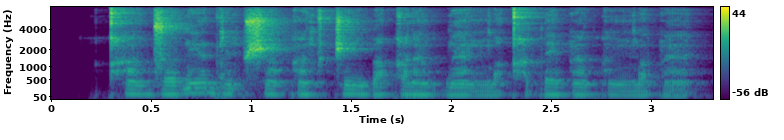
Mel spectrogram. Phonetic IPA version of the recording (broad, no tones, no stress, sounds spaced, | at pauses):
qʰ æ̃ l d͡z o ɗ ĩ ə̯ ɡ w ĩ p ʃ ĩː q ĩ t͡s t͡ʃ ĩ ɡ͡b æ q i ɾ æ̃ l ɡ͡b æ̃ ŋ͡m ɒ qʰ i p ɾ eː p æ̃ l q ẽ ŋ͡m ɒ p æ̃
